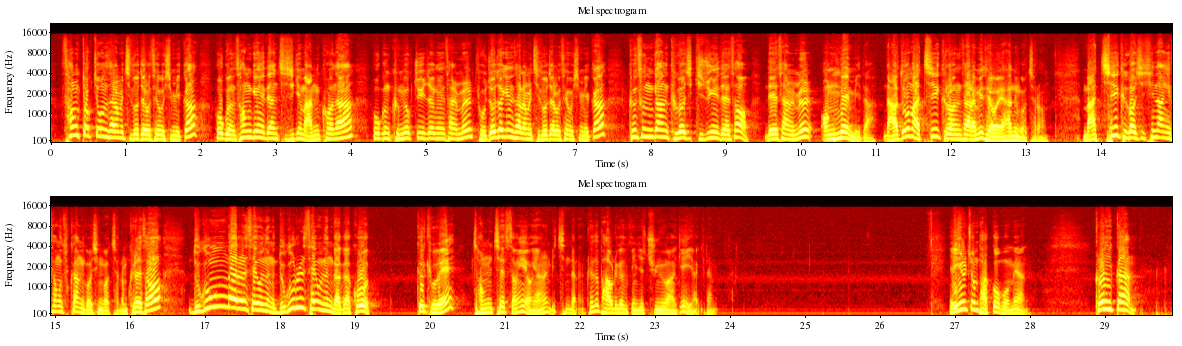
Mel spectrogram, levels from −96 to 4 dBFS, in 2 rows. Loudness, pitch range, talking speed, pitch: -10 LUFS, 120-200 Hz, 350 characters per minute, 160 Hz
